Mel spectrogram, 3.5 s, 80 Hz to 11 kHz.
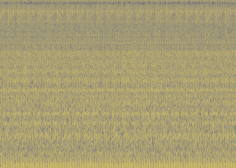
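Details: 2014 Mazda 3 2.0L warmed up after about 8 to 9 minutes, with a cylinder 2 misfire (P0302): uneven, lumpy idle as one cylinder misses; cylinder power-off tests so far show no difference.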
